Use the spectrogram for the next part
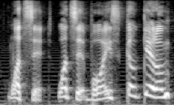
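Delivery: high, eager urging to the dogs; excited. A narrator's reading. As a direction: egg the hounds on, pitch climbing. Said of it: "he said excitedly".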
